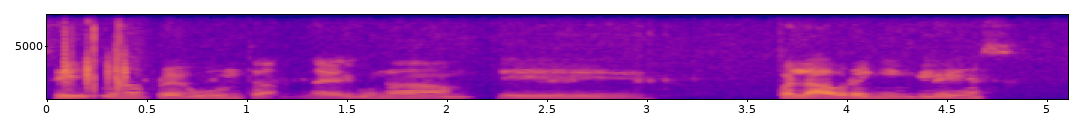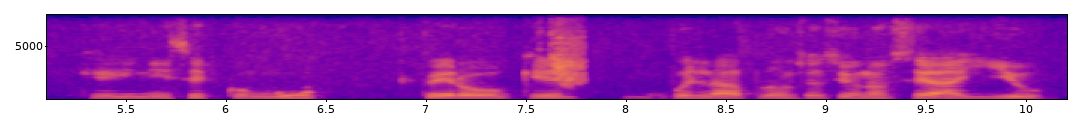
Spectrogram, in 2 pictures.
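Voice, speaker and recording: A male student with a Salvadoran Spanish accent asks hesitant, polite questions in an online class. He speaks slowly in a dark, mellow voice. The call audio is muffled. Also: a little high, slight background noise.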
